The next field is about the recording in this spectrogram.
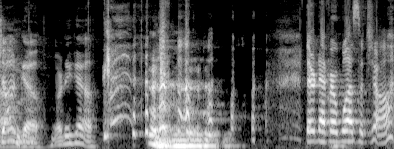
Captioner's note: laughter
